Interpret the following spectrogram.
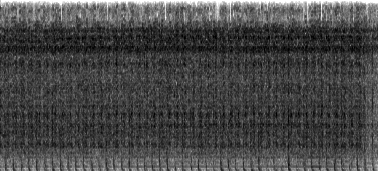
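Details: Snow blower on electric start (pull cord broken), fuel line blocked so it runs only on carb cleaner sprayed into the carburetor. Steady starter chugging with no firing at all. Cranks but won't start; owner then suspects timing or valves.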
